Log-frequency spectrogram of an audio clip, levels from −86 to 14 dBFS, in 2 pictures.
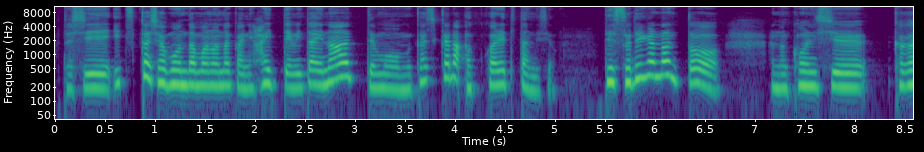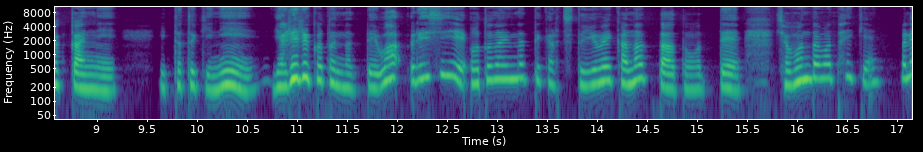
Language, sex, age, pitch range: Japanese, female, 20-39, 195-275 Hz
